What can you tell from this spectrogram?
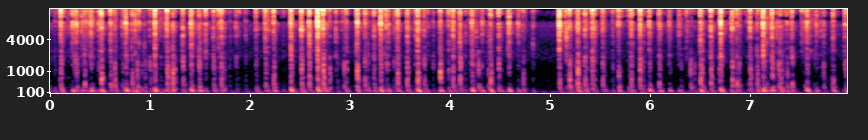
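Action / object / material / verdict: tap / laptop keyboard, plastic keycaps in aluminum body / plastic, aluminum / none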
